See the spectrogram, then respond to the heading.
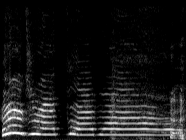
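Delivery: put-on very high shrill yell, ball drawn out. Retelling a broadcaster's call of a dropped ball: imitating Ron Santo yelling at the top of his lungs. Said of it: "just flipping out at the top of his lungs".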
